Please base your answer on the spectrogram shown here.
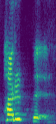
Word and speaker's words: Paruppu: It's parupu. Like, I guess if I had to spell it in English, it would be Paruppu. I think is parupu.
